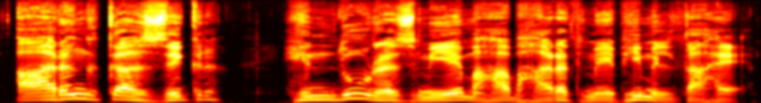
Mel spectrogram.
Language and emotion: Urdu, neutral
